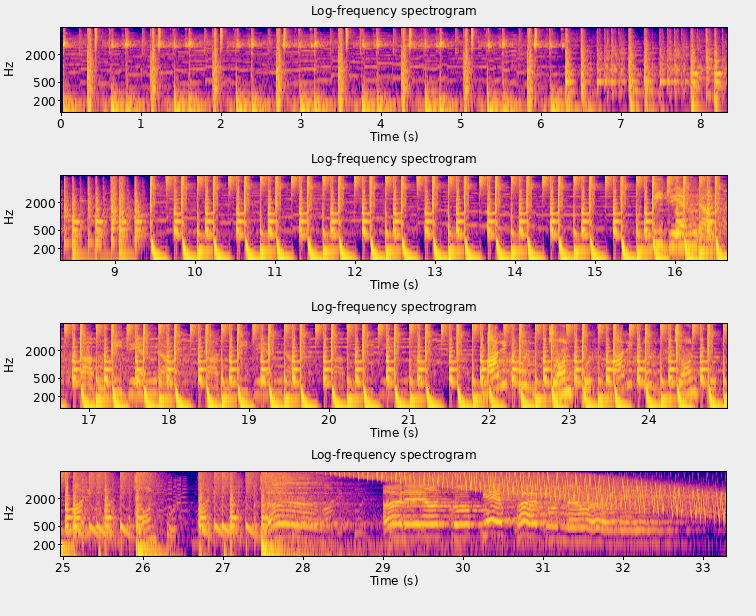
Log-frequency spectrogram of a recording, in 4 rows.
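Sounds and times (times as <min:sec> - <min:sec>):
hard Bhojpuri dholak drumming for Holi: 0:00.0 - 0:31.6.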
